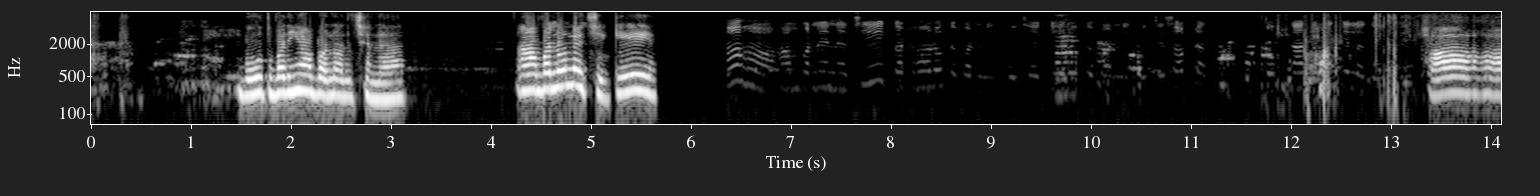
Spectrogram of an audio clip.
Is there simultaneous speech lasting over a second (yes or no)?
no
